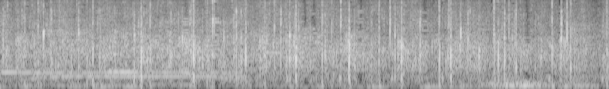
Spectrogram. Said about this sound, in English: Round of applause.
